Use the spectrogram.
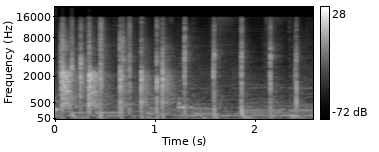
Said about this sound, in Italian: Applauso!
